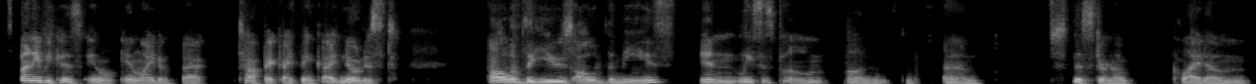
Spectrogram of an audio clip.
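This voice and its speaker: A woman poet in conversation, animated and reflective about another poem. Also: low voice, unhurried. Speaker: guest poet. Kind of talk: casual conversation.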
